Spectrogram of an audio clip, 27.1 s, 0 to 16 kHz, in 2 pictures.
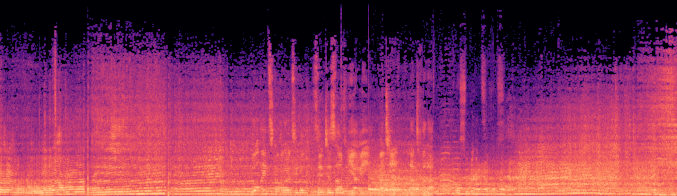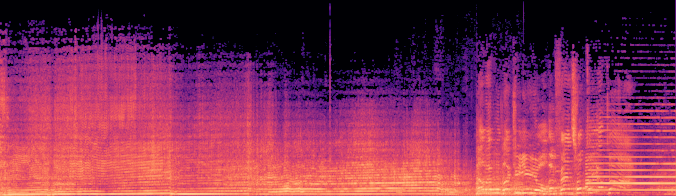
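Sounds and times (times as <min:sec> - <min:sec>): rally car engine at full throttle: 0:00.0 - 0:27.0.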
